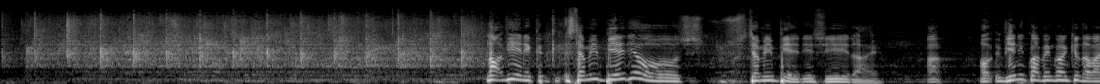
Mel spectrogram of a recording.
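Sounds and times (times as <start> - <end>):
audience applause: 0.0 - 6.7
speech: 4.9 - 11.0.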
